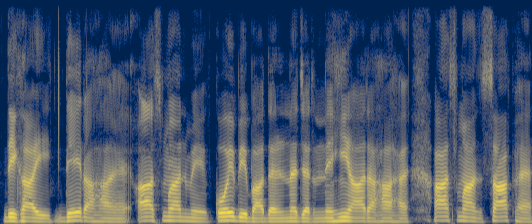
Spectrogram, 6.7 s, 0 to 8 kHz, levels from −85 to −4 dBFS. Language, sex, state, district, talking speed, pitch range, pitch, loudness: Hindi, male, Chhattisgarh, Sukma, 155 wpm, 110-135 Hz, 120 Hz, -16 LUFS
